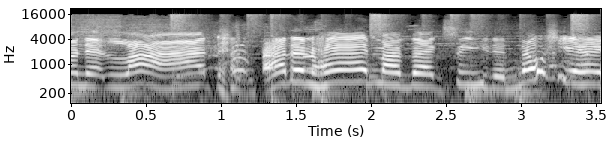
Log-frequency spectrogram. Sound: woman laughs

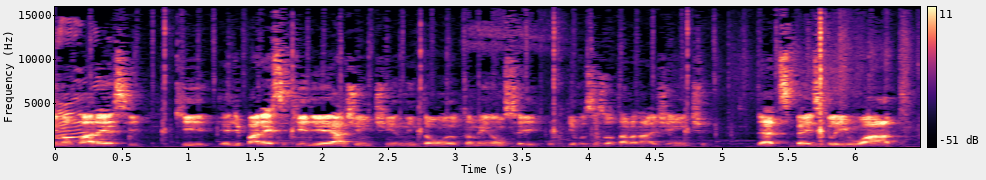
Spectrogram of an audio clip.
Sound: continues speaking in Portuguese

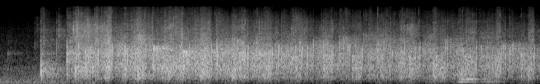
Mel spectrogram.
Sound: applause

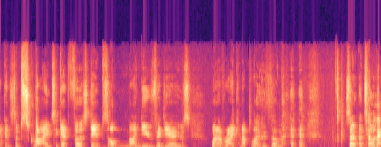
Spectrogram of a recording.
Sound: chuckles

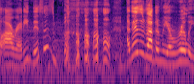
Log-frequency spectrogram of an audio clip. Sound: giggles

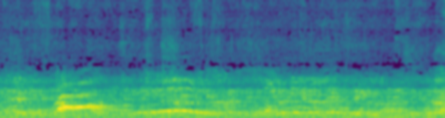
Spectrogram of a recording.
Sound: crowd cheering

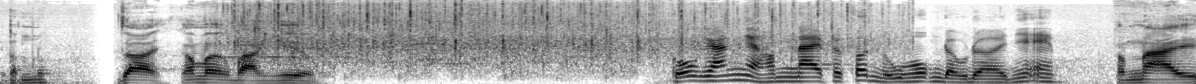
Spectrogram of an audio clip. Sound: laughing and applause

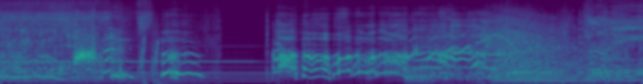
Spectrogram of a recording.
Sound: groaning

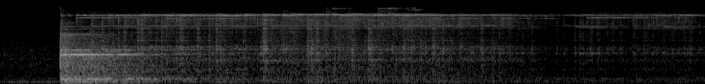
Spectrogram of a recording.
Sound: money sound

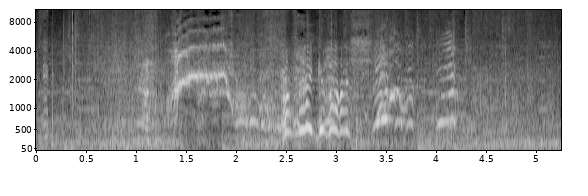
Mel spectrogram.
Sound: kids shrieking

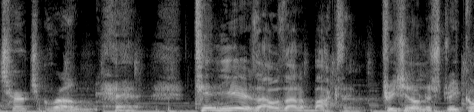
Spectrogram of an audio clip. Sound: chuckling

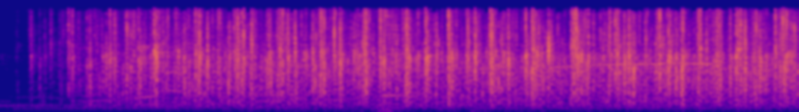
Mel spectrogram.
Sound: audience applauding; audience cheering

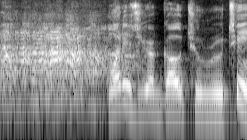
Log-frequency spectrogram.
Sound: laughter

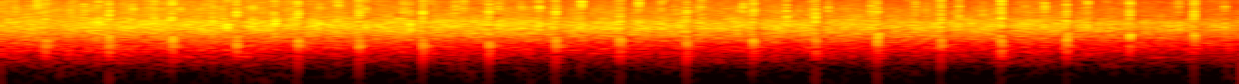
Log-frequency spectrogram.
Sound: applause

